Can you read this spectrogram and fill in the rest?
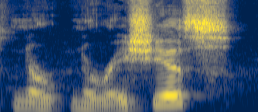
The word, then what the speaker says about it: Niratias: I think it's Nirashius. – I was... – How it's pronounced. It's like N-I-R-A-T-I-A-S.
